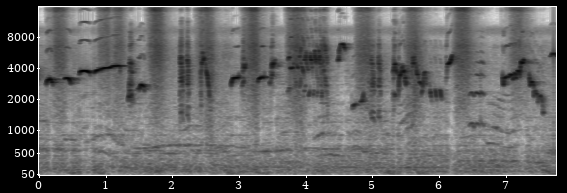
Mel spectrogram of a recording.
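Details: Kacer, the white-rumped shama, singing a 'wikplong' song for morning therapy meant to make a shama open its tail: loud clear whistles, rising and falling slurs and scratchy notes in rapid, varied bursts.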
